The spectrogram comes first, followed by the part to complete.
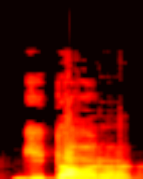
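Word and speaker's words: guitare: То французские согласные не смягчаются ни в какой позиции. То есть «г» будет произнесена очень четко. «Гитар», «гитар». Такое ощущение, как будто после «г» мы произносим «ы».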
